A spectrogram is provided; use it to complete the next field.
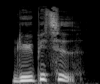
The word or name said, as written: løbetid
